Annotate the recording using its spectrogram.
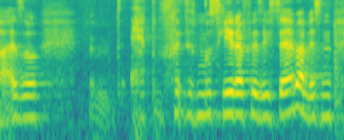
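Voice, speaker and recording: Noticeable background noise sits behind this woman's voice. She speaks at a fairly slow pace and a medium pitch. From Berlin, Germany. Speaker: stage actress and musical performer. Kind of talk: casual interview chat. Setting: theater.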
